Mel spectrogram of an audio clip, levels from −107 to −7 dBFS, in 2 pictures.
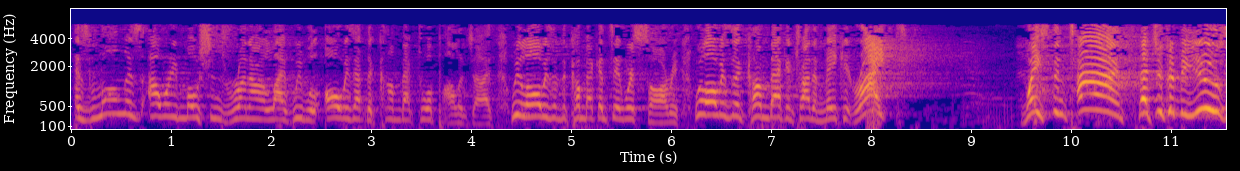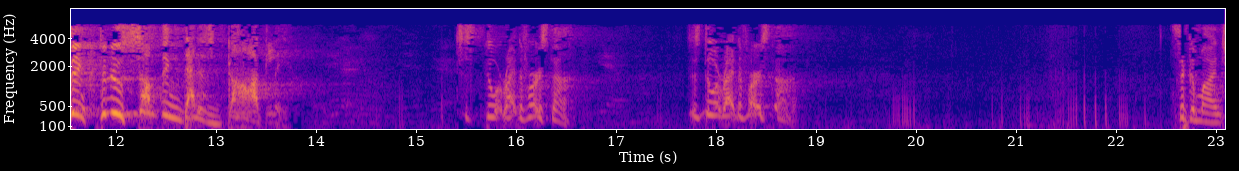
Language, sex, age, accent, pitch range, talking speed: English, male, 40-59, American, 185-300 Hz, 175 wpm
